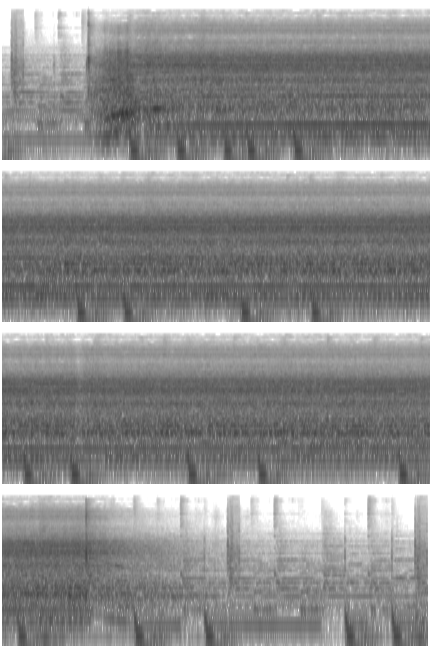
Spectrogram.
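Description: Countertop blender motor running steadily as it whips chilled cream toward stiff peaks. It starts about a second in and cuts off near the end, winding down briefly.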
